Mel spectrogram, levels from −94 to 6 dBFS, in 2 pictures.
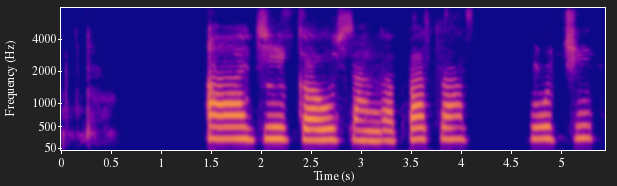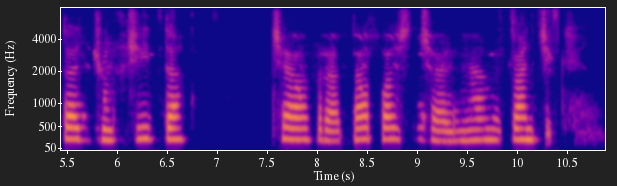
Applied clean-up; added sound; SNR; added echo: neural mask model Resemble Enhance denoiser.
